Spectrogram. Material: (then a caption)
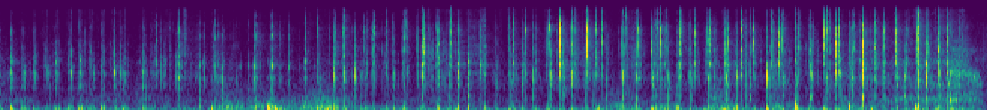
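Plastic. Fingertips and nails tap and click rapidly on the front of a small, hollow, grey plastic handheld game console, held in both hands, around its screen and buttons. The result is a dense, steady stream of short, dry, bright plastic clicks with almost no ring, growing slightly louder and sharper toward the end.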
